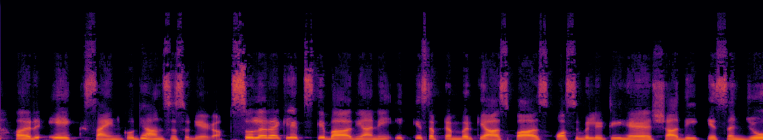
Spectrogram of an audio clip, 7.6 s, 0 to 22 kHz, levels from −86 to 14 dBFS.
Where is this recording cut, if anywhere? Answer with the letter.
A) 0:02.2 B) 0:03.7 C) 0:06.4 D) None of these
A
